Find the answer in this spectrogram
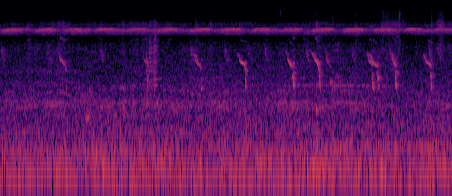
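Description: Small birds giving short, quick downward-sliding chirps, repeated again and again, over a steady high-pitched insect drone.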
